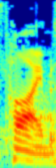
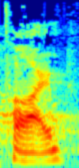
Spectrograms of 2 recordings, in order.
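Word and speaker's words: time (τιμή): The word translated honor there, it's the Greek word time, which confuses me because it's spelled T-I-M-E, which to me is time. It's not time. It's Greek, so it's time.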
